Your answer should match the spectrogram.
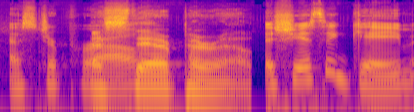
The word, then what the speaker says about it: Esther Perel: Esther Perel.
